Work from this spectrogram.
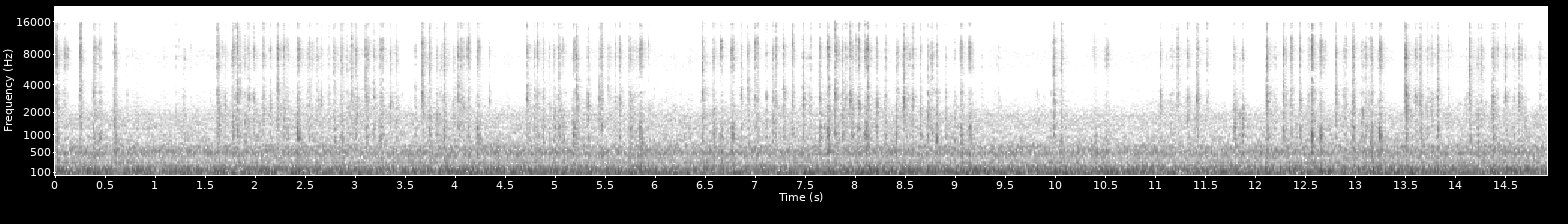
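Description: Fingertips type rapidly on a black Perixx Periboard 612 wireless Bluetooth dual ergonomic split keyboard, made of plastic with plastic keycaps and a hollow housing, resting on a grey desk. Dense, quick tapping clicks run continuously at an even level over a strong, steady low rumble.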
